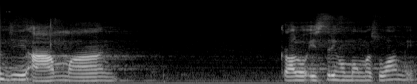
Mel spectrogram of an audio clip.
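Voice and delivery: ordinary talk, nothing marked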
